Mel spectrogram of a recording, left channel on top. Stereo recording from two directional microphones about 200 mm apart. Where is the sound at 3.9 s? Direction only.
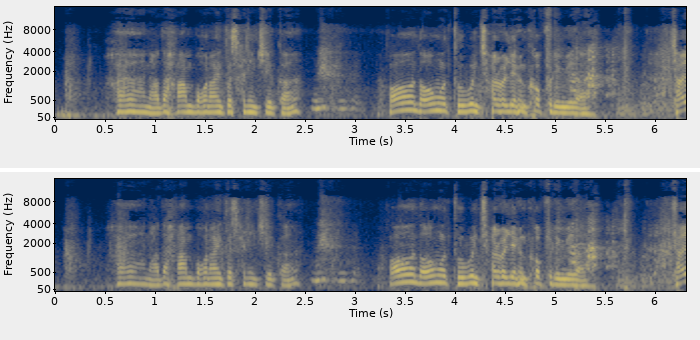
10° left (ahead or behind).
